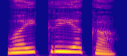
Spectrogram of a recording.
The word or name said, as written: ವೈಕ್ರೀಯಕ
